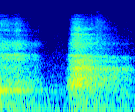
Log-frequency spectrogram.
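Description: A man draws a sharp breath close to a lectern microphone about a second in, and it fades away over the next second. At the start, the tail of his last spoken word dies away.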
